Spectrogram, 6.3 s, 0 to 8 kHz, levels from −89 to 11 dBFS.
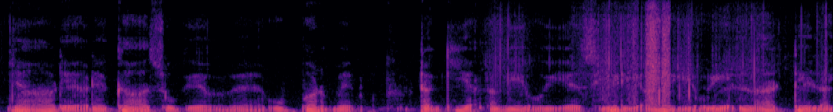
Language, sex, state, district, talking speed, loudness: Hindi, male, Bihar, Purnia, 175 wpm, -35 LUFS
